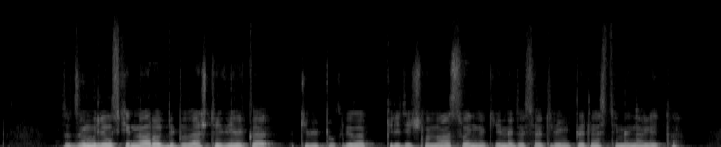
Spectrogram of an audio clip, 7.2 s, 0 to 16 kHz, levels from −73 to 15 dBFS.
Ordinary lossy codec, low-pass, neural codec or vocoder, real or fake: none; 14.4 kHz; codec, 32 kHz, 1.9 kbps, SNAC; fake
